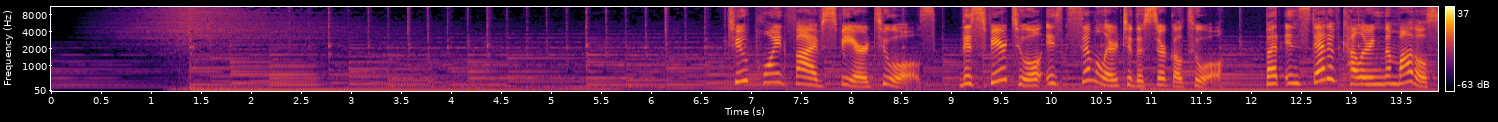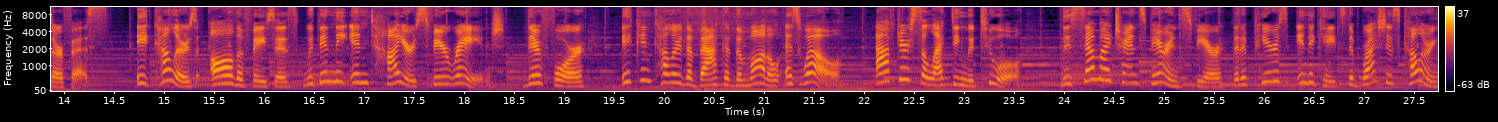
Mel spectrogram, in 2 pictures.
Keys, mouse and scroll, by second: 0.9 scroll, 2.4 click, 2.4-3.1 scroll, 4.2 click, 4.2-4.6 scroll, 4.6 click, 4.8 click, 5.3 click, 26.5 2.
